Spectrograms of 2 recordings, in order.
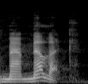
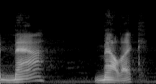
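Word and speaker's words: מַה־מֶּלֶךְ: You don't have any accent on ma because the accent comes on meh. It's pronounced all together quickly. You don't say ma, melek. It's mamelek. It's pronounced as one word.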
